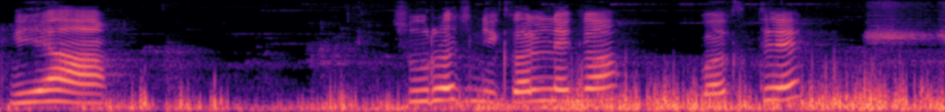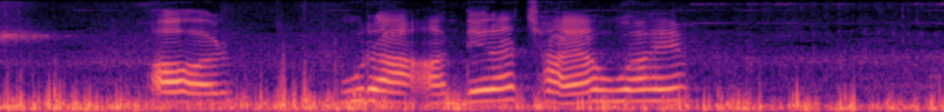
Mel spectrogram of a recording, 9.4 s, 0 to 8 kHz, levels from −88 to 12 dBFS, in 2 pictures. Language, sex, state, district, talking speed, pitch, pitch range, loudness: Hindi, female, Uttar Pradesh, Jyotiba Phule Nagar, 75 wpm, 295 Hz, 270-310 Hz, -16 LUFS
